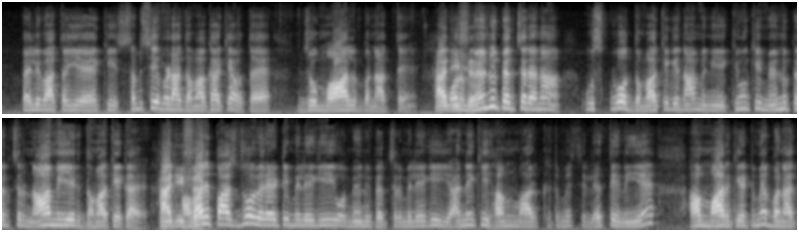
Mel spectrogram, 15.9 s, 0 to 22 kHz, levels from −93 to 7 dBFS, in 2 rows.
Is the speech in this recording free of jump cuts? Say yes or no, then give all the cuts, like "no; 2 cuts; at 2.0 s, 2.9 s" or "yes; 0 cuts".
yes; 0 cuts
